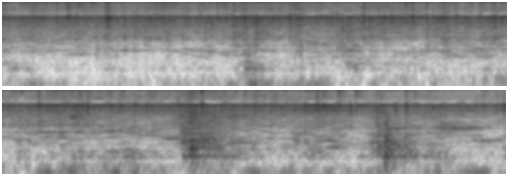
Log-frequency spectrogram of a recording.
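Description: Chopped ginger sizzles in hot oil in a kadai, a steady hiss and crackle running throughout with a few louder spits near the end.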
